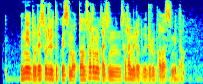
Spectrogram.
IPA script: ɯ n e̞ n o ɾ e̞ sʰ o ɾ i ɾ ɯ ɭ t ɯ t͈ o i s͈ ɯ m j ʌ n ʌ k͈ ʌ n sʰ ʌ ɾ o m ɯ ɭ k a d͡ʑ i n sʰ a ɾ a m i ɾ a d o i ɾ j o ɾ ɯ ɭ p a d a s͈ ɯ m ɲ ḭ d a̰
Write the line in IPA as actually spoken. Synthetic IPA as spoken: ɯ n e̞ n o ɾ e̞ sʰ o ɾ i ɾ ɯ ɭ t ɯ k͈ o i s͈ ɯ m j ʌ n ʌ t͈ ʌ n sʰ ʌ ɾ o m ɯ ɭ k a d͡ʑ i n sʰ a ɾ a m i ɾ a d o i ɾ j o ɾ ɯ ɭ p a d a s͈ ɯ m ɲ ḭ d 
